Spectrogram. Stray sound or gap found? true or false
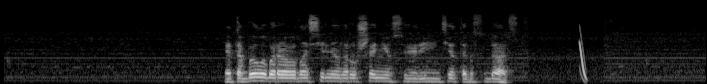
true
